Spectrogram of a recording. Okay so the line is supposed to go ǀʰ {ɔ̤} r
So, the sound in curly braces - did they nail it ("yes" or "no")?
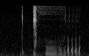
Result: yes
